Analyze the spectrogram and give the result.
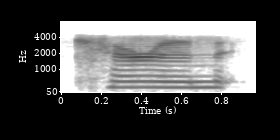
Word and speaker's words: Karyn: It's Karyn, K-A-R-Y-N.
